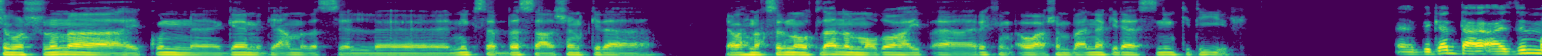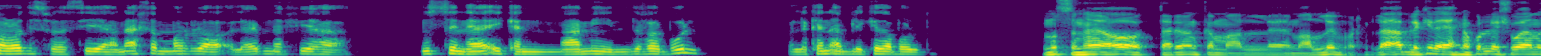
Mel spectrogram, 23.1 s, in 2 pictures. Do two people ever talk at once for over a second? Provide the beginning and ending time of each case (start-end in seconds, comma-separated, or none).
none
